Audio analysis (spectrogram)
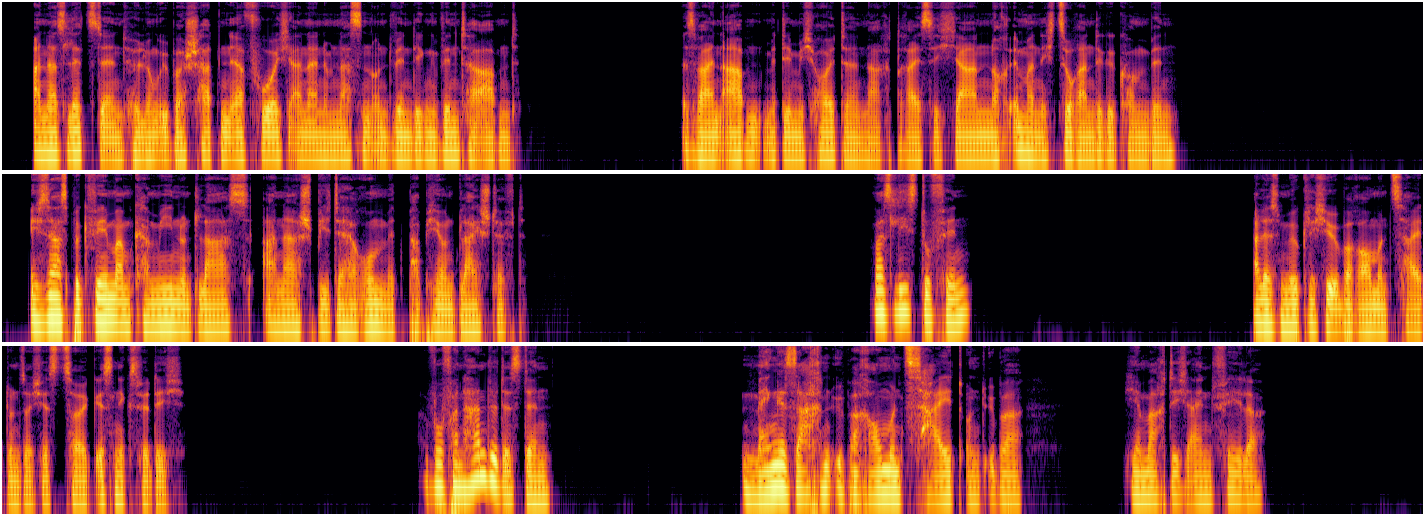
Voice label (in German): hoerbuch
